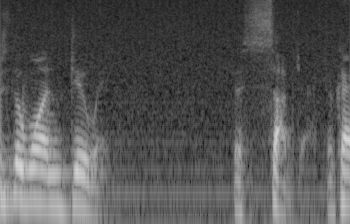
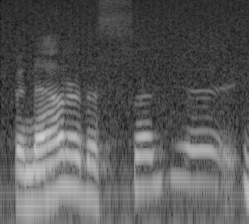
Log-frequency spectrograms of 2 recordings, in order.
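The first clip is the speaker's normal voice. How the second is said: slow, higher, drawn-out mock uncertainty; imitating hedged answer; 6 semitones higher, slower than usual. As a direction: hedge it like an unsure student. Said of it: "That's how we hedge our bets".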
